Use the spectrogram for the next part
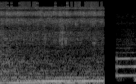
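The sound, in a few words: tap water running while washing face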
